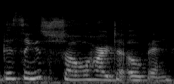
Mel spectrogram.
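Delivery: ordinary delivery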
